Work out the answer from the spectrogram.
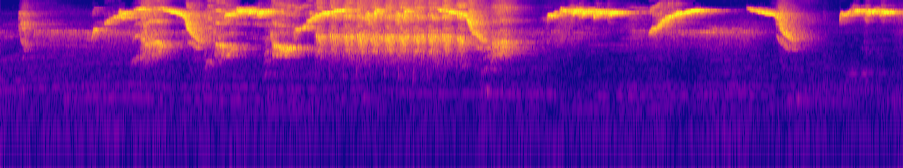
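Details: Caged pet thrush singing intensely in ngeplong style: loud rich whistles that swoop down and up, a long dense warbled phrase in the middle, then separate slurred notes, with a faint background hum.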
